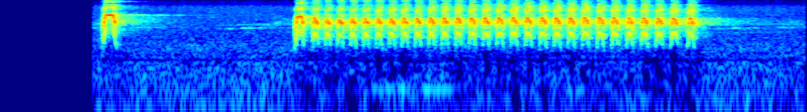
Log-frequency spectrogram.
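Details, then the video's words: A Hairy Woodpecker gives a single high, sharp peek, then a fast whinny of about twenty high notes in two seconds that holds one pitch without descending, unlike the Downy's descending whinny. "Whereas the hairy woodpecker's whinny does not descend, it stays on one pitch."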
